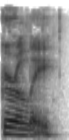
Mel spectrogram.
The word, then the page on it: girlie: American English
